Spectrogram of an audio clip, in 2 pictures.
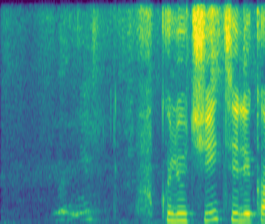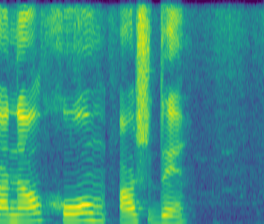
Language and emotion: Russian, neutral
